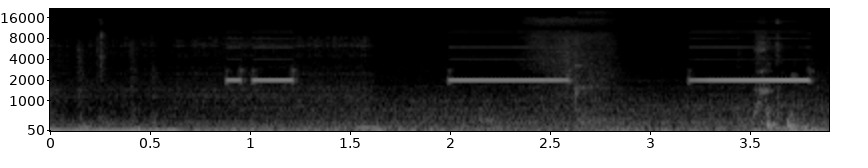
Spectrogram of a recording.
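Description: Toyota Prius powering on, with a short electronic beep tone repeated three times at even intervals over a quiet cabin, plus a faint hum and soft clicks.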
